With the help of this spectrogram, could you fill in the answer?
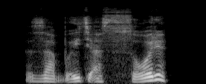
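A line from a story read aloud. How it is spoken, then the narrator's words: Indignant repetition. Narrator (Russian): возмущенно повторил доктор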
